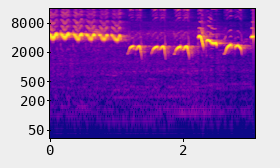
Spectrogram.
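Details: Tame caged Chinese hwamei, two years in the cage, a good competition singer with many forest voices: a wavering whistled trill near the top, then a run of repeated down-slurred whistles about three per second.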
